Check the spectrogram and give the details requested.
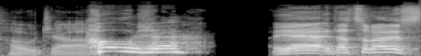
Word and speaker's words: Hoca: I think it's actually like Hoja or something like that, but I can never pronounce it correctly. Hoca? Oh, Like, Hoja, is that how you say it?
